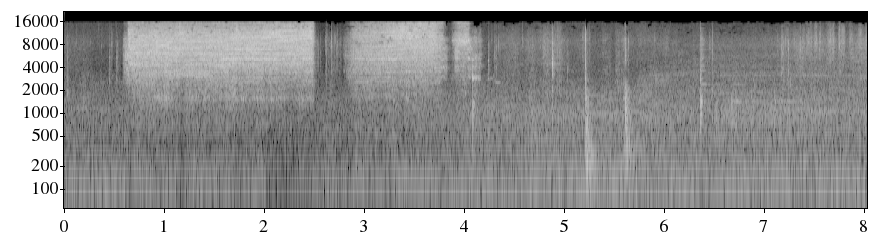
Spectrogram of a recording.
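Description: Aerosol brake cleaner sprayed onto a rusty brake caliper: a loud hiss lasting about two seconds, a short break, then a second spray of about a second. A few light knocks follow.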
